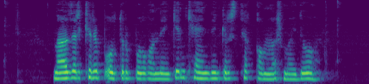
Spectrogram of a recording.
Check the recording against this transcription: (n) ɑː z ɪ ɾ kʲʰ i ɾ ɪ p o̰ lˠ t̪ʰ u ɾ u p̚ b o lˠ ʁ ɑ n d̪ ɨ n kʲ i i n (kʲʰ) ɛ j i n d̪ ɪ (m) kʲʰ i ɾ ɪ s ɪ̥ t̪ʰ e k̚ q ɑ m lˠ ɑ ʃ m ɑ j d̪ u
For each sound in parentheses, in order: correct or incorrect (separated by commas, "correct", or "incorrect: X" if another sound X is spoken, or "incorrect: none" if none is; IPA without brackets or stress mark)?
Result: correct, correct, incorrect: n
